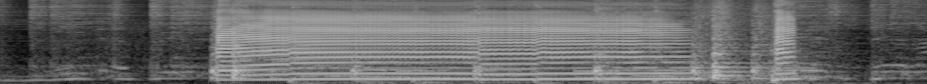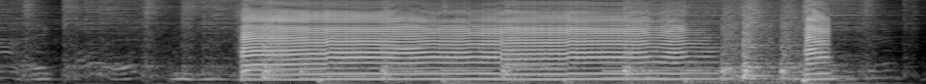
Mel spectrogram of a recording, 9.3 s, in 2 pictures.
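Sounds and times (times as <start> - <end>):
saxophone compressed with LA-2A: 1.1 - 4.4, 5.8 - 9.1.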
